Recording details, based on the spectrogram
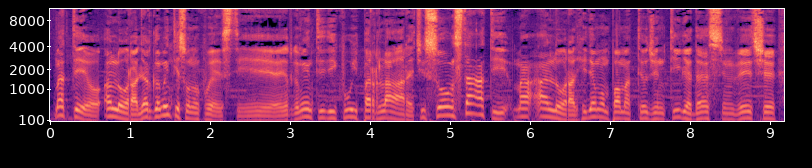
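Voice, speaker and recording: A man's voice: mid-range voice, lively intonation, normal speed, few pauses. A man hosting a casual radio interview, chatting in a familiar way with his guest. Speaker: radio show host.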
